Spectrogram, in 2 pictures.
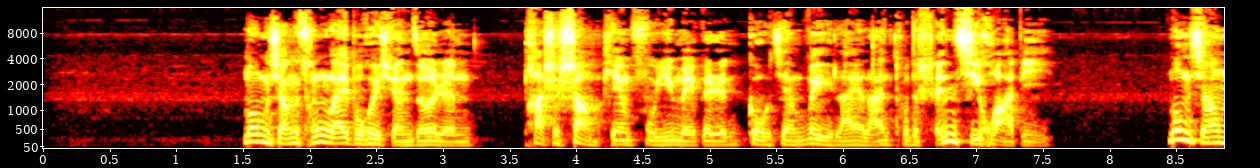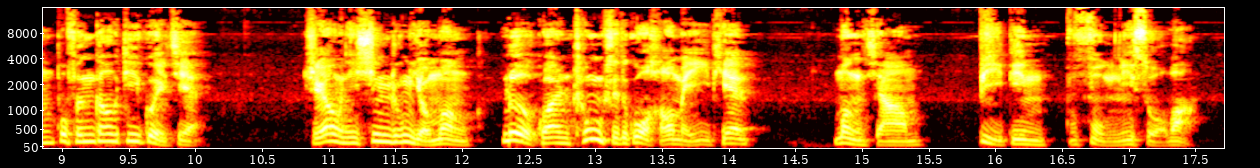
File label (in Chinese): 雄浑大气励志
